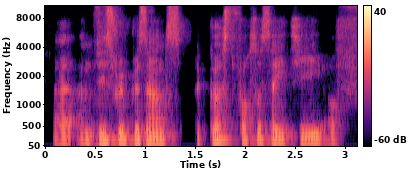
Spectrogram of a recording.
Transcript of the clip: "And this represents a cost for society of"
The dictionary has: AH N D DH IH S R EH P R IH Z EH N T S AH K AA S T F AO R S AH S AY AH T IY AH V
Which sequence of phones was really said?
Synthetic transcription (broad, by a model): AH N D DH IH S R EH P R IH Z EH N T S AH K AA S T F AO R S AH S AY AH T IY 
